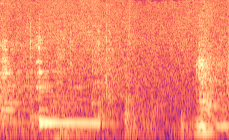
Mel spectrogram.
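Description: Faint plucked violin strings: a short note about half a second in and another near the end, each dying away quickly, as a string is checked before playing.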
